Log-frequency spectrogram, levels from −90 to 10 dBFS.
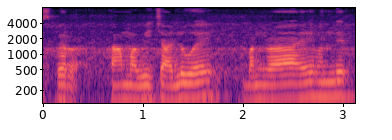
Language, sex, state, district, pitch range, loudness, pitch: Hindi, male, Bihar, Gopalganj, 125-145 Hz, -20 LUFS, 130 Hz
